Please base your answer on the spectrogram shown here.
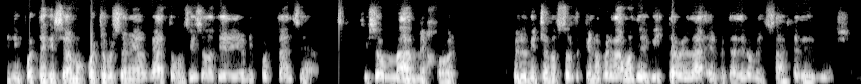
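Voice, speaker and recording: Man, sermon, very low husky voice, mellow and dry, impassioned. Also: steady tone, fast, no room sound, poor audio. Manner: impassioned, acts out the blind man's pleas. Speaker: preacher. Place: small congregation.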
